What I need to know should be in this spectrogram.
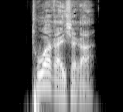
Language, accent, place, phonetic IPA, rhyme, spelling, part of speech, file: German, Germany, Berlin, [ˈtoːɐ̯ˌʁaɪ̯çəʁɐ], -oːɐ̯ʁaɪ̯çəʁɐ, torreicherer, adjective, De-torreicherer.ogg
- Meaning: inflection of torreich: 1. strong/mixed nominative masculine singular comparative degree 2. strong genitive/dative feminine singular comparative degree 3. strong genitive plural comparative degree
